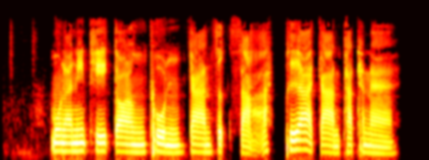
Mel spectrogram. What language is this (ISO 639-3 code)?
tha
